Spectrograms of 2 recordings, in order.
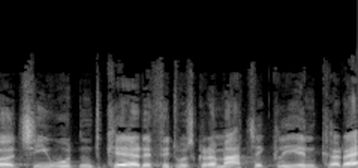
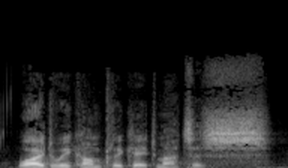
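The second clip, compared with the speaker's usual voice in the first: ordinary delivery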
